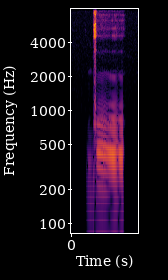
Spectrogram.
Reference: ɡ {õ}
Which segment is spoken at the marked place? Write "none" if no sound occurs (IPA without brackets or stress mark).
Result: o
